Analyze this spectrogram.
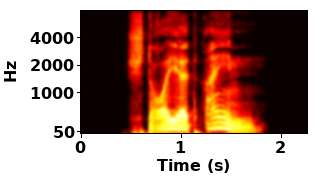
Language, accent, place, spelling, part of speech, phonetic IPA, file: German, Germany, Berlin, streuet ein, verb, [ˌʃtʁɔɪ̯ət ˈaɪ̯n], De-streuet ein.ogg
- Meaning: second-person plural subjunctive I of einstreuen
